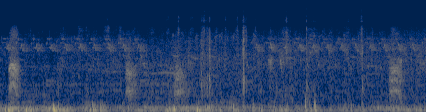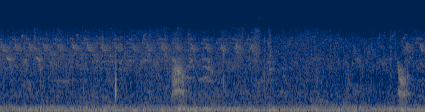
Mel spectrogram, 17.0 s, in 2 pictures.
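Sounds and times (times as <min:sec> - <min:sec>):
bird chirping: 0:00.0 - 0:17.0
short louder bird calls: 0:07.7 - 0:08.2.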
